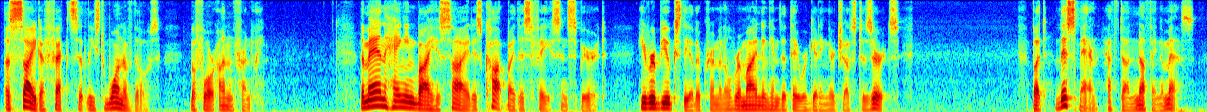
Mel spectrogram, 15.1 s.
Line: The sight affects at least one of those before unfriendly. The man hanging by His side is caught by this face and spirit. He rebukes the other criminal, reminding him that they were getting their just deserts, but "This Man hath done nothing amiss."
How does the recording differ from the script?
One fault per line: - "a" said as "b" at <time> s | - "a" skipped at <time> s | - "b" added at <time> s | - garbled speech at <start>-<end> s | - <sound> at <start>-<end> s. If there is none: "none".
- "The" said as "A" at 0.0 s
